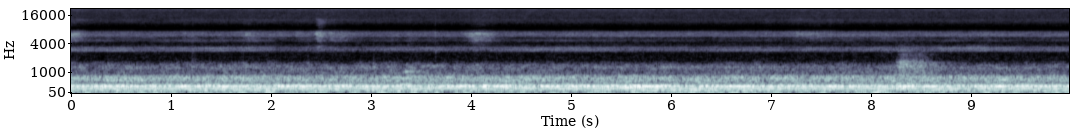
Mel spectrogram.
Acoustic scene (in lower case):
bus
